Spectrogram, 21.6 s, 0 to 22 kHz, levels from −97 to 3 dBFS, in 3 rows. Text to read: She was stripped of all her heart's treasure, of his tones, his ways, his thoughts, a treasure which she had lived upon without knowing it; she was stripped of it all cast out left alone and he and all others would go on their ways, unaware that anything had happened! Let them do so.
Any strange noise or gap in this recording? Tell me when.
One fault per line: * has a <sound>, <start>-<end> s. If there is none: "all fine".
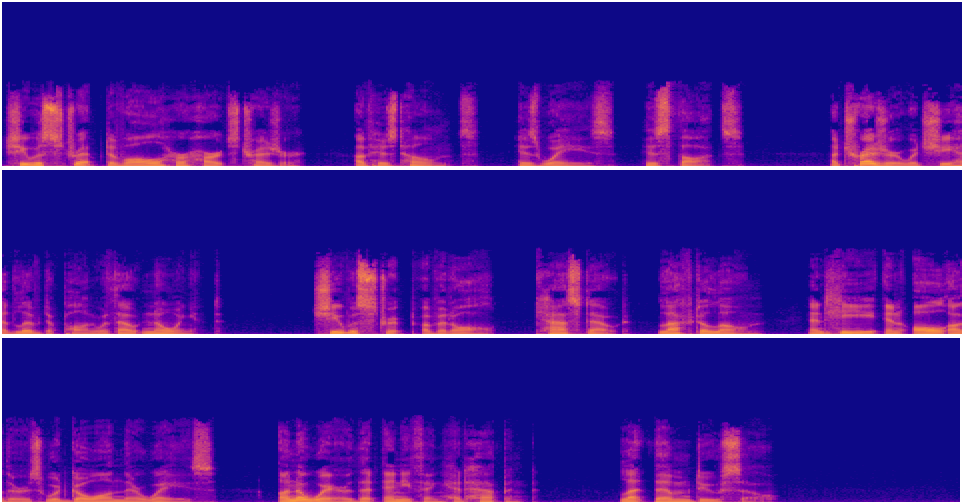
all fine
